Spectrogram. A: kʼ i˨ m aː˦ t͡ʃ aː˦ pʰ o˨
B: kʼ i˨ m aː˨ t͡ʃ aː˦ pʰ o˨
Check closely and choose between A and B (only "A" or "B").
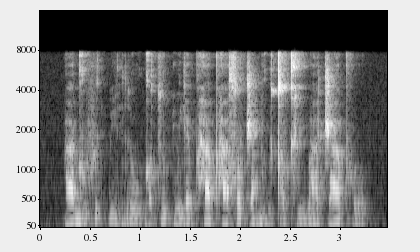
B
